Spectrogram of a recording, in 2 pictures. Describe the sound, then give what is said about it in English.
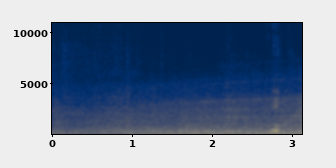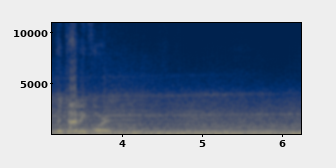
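A deep, steady roar of a large airplane on an international flight passing overhead fills the background, swelling slightly midway while a person speaks briefly over it. “Yeah, just every now and then we get a really big airplane fly over.”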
